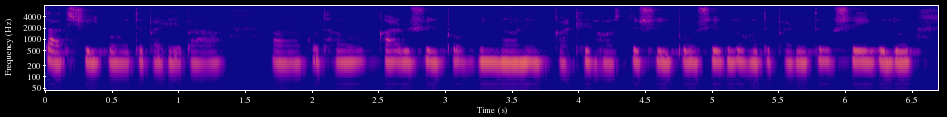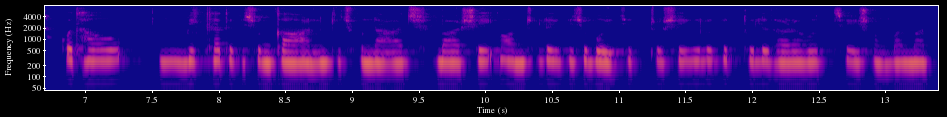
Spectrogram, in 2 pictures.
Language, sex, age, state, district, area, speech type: Bengali, female, 30-45, West Bengal, Darjeeling, urban, spontaneous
